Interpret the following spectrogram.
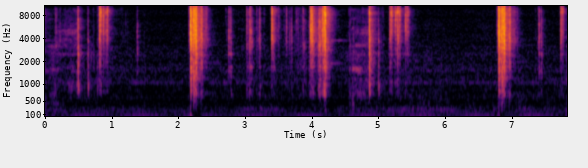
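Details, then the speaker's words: Canon A-1 35mm film camera after a little more lubricant and several shutter releases: crisp clean shutter clicks fired one at a time with no trailing squeal. "much better i think that uh that was just a little bit more lubricant and a couple more shutter releases i think i'll fix it"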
